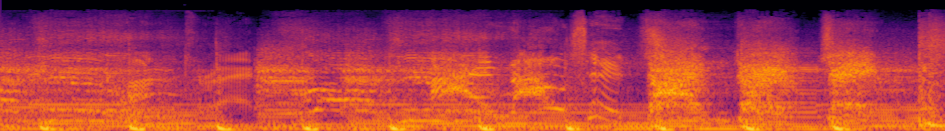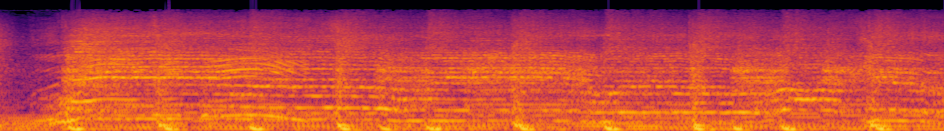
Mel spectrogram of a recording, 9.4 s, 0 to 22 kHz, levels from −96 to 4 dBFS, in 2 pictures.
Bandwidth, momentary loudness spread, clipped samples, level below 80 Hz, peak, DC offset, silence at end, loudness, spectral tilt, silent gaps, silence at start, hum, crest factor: 16 kHz; 6 LU; under 0.1%; -22 dBFS; 0 dBFS; under 0.1%; 0 s; -14 LUFS; -4 dB/octave; none; 0 s; none; 14 dB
